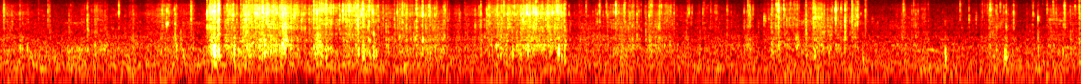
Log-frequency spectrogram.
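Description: Paper fast-food bag and burger wrapper crinkling and rustling as a hamburger is taken out and unwrapped. The rustling is loudest from about two seconds in until a little past halfway, then gives way to softer, scattered rustles.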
